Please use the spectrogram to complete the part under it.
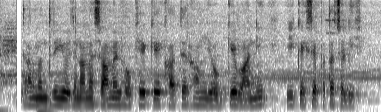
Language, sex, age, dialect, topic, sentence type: Bhojpuri, female, 31-35, Northern, banking, question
